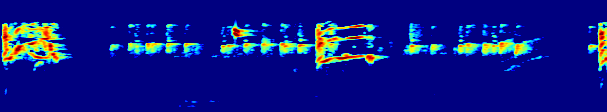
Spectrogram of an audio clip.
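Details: Spring song of a European goldfinch, opening with a bright twittering burst, followed by light repeated chips, a clear upslurred whistle and a ringing descending trill, ending with another sudden twitter.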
